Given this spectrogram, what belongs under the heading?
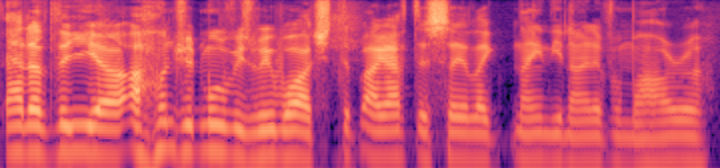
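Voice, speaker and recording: A man hosting a podcast in loose casual chat, rambling and halting with fillers and profanity. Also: mid-range voice, flat delivery, a little mellow, smooth, no room sound. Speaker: podcast host.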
